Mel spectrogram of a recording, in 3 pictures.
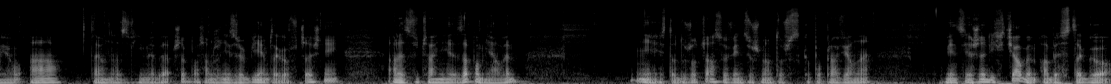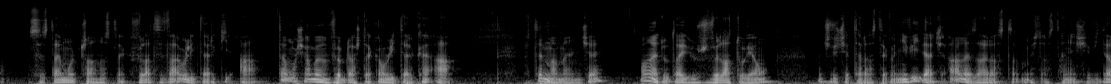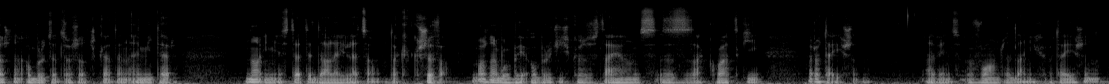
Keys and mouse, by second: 0.5 right click, 1.8 click, 2.5 right click, 3.7 click, 4.4 right click, 5.5 click, 5.5 right click, 8.7 z, 9.1 right click, 9.3 z, 13.0 click, 16.7 alt+a, 19.1 Escape, 19.7 r, 23.7 alt+a, 24.9-28.6 middle drag, 30.3-32.7 drag.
